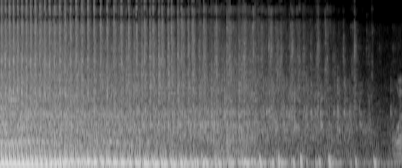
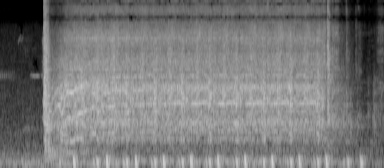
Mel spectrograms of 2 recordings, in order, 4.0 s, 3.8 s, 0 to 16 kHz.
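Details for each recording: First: CAT RP7500 generator that sat unused and would not start, electric start on a fully charged battery, choke out, fresh fuel: catches at once and settles into a steady, even low thrum with no misses or surging; normal start and run. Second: CAT RP7500 generator that sat unused for some time, with choke on and fuel on: the starter cranks steadily at about four pulls a second for three seconds, but the engine never catches. It cranks without starting; earlier flooding is suspected, and fuel flow is confirmed.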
